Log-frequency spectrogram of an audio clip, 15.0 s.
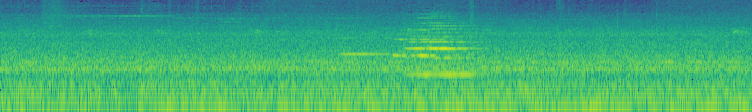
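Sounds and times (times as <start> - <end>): train rumble: 0.0 - 15.0
train horn: 6.7 - 9.8.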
